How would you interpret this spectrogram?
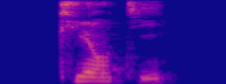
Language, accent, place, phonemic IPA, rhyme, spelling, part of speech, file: French, France, Lyon, /kjɑ̃.ti/, -i, chianti, noun, LL-Q150 (fra)-chianti.wav
- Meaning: Chianti (Tuscan red wine)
